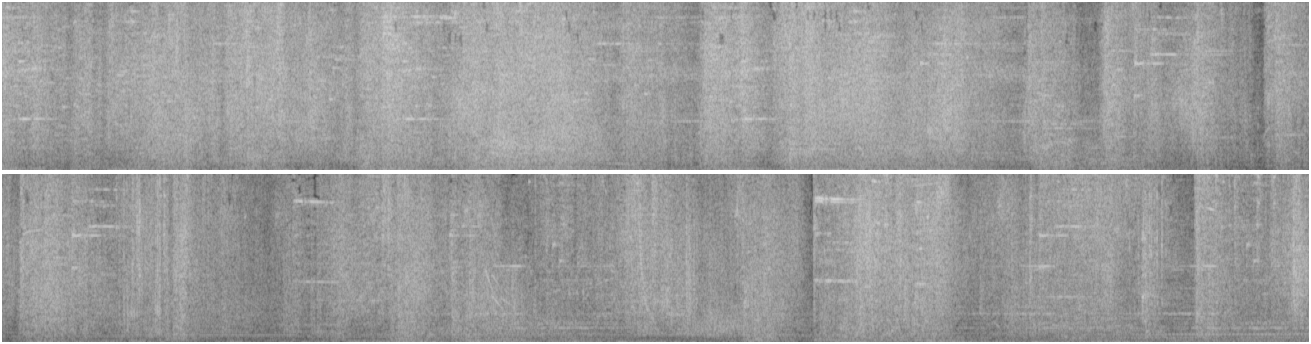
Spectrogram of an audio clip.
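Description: Video game spell effects crackle, whoosh and blast during a fight.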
